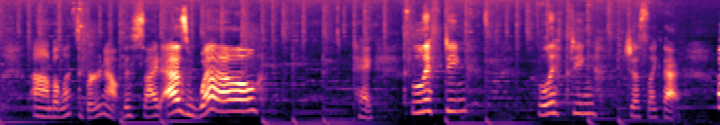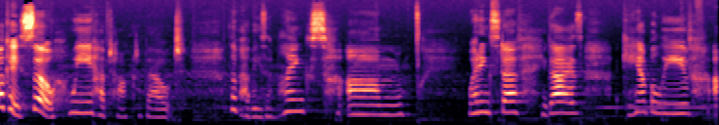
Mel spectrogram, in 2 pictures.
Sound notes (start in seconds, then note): none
